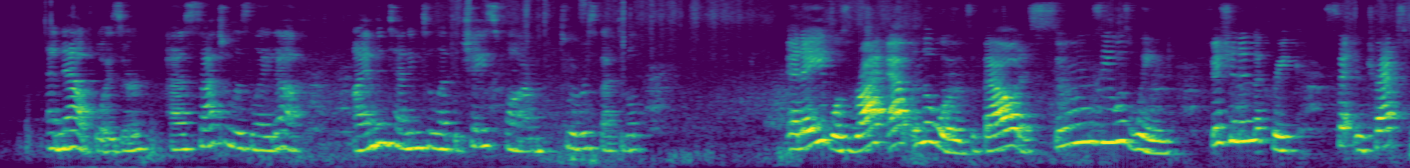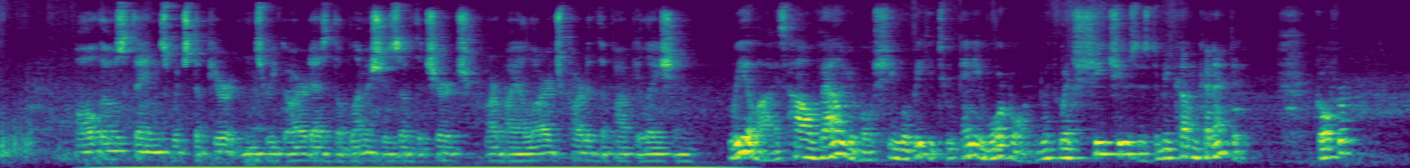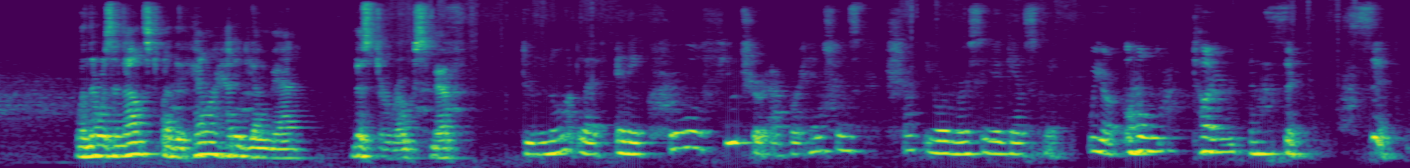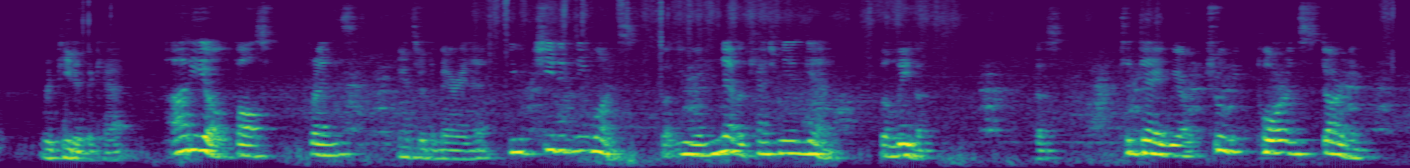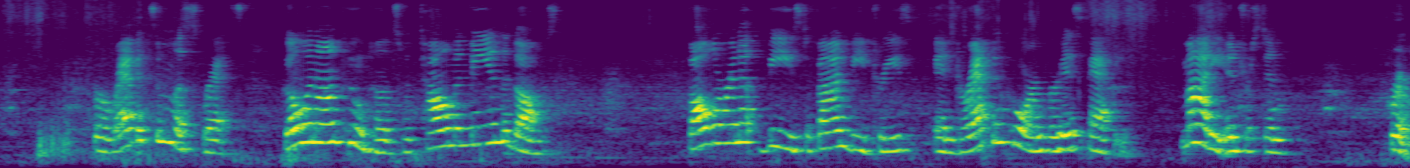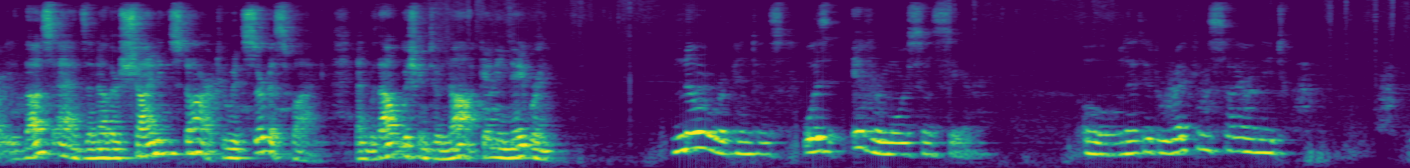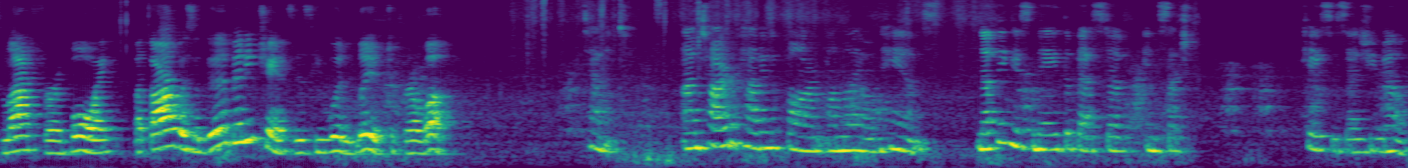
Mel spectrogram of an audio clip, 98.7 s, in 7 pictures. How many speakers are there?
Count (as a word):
seven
